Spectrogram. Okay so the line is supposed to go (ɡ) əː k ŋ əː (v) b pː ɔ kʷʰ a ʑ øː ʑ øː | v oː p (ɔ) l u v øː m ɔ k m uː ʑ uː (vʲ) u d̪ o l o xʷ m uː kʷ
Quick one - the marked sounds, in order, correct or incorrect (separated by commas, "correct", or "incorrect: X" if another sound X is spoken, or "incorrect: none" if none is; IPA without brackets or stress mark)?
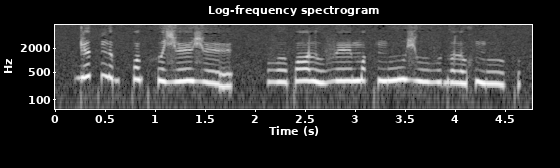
incorrect: ɖ, incorrect: none, incorrect: ɔː, incorrect: v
